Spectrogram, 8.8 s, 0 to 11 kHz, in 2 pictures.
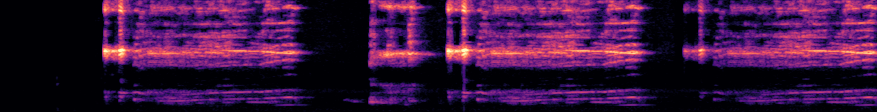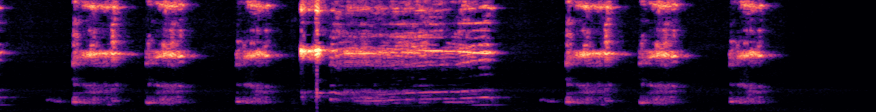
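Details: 4-month-old with a week of runny nose and coarse cough progressing to intermittent, severe cough: runs of short, tight infant coughs alternating with long, high-pitched rising breaths between spells; paroxysmal cough.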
